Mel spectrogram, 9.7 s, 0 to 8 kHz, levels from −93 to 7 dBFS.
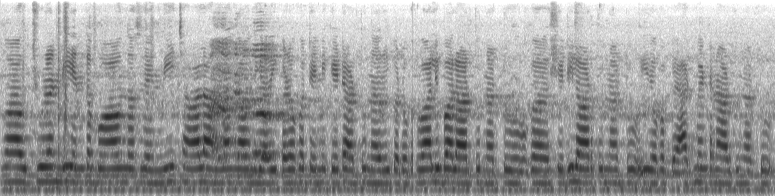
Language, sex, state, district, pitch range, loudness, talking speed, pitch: Telugu, male, Andhra Pradesh, Guntur, 195-215 Hz, -17 LUFS, 130 wpm, 205 Hz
